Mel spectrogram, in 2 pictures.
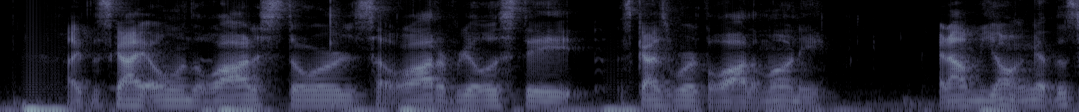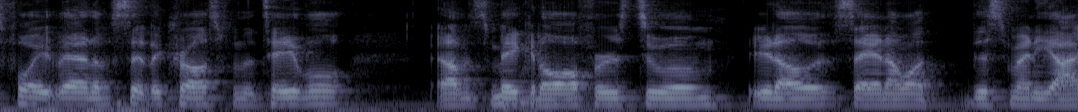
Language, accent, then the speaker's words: English; West Islip, New York, United States; West Islip.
